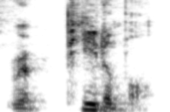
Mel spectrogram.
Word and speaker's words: repeatable: It's repeatable. And finally, stuffing. Stuff. So stuffing, our first syllable has that primary stress.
